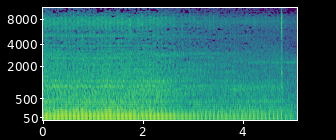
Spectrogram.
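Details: Honda Beat Deluxe scooter idling: steady, even thumping about three pulses a second, no misses or extra noises, a clean normal idle.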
